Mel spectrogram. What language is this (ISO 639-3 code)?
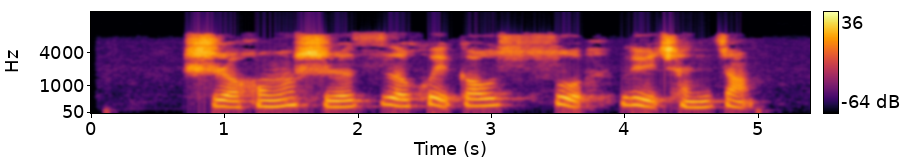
zho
